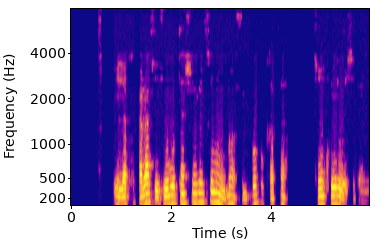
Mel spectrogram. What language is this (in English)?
Yoruba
